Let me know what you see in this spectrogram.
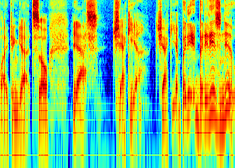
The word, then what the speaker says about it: Czechia: So, IMAC, yeah, Czechia. Yeah, tell Bob it's pronounced Czechia.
